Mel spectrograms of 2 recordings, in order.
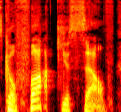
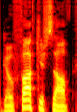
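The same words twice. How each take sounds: First: Slow Go fuck yourself, fuck leaned on like held-back laughter; New York curse. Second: Said in the usual way. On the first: Shown as a demonstration. [name] showing the held-back-laughter New York curse. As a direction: drag fuck out almost laughing. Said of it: "like you're holding back laughter". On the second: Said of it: "it's not".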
